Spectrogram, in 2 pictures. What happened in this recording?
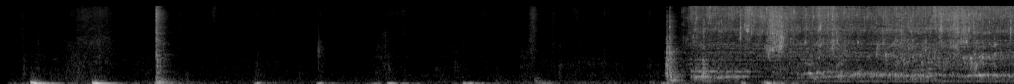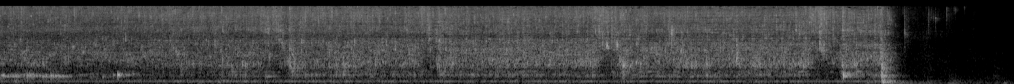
I sat at my desk and began typing a document on my laptop keyboard. During this, my phone on the desk emitted a clear ringing notification.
